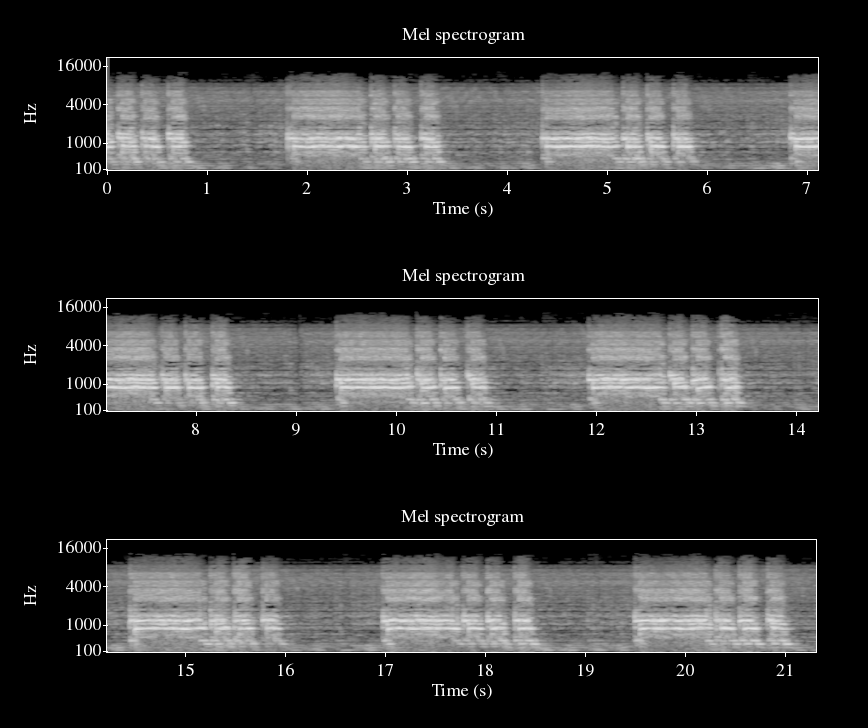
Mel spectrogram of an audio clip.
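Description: A short, effects-processed voice clip of rapid "kokoko" syllables, looped over and over. It comes about once every two and a half seconds, with short quiet gaps between repeats, and sounds musical and ringtone-like.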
